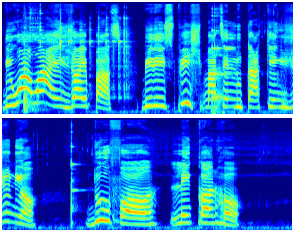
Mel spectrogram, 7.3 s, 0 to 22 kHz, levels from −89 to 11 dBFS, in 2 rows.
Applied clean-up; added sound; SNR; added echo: none; Chink, clink / Liquid; 16 dB; none.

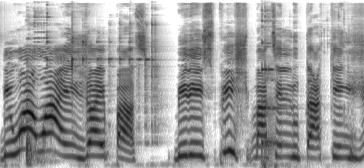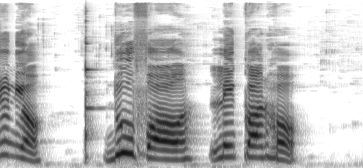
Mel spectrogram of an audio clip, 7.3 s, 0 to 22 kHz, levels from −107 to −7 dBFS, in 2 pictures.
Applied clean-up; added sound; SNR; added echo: classical method log-MMSE.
